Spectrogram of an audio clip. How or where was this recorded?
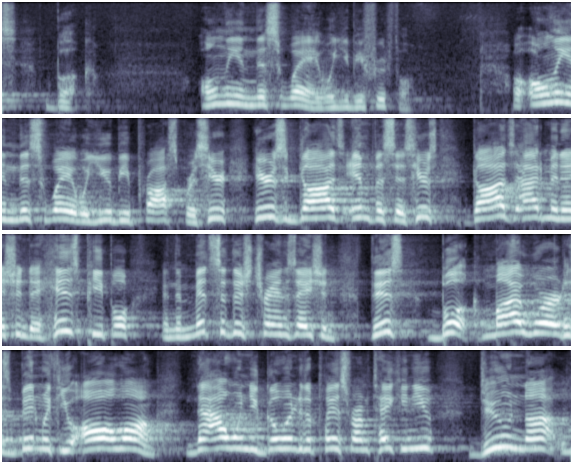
large echoing room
